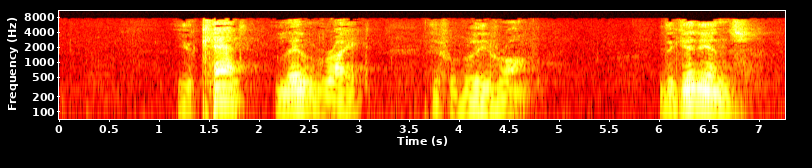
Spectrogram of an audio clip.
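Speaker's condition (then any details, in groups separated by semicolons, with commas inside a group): Parkinson's; Nebraska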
